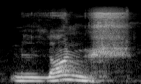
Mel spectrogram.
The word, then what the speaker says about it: Melange: Cafe melange. Oh. See this tilde? This is that nasal sound.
